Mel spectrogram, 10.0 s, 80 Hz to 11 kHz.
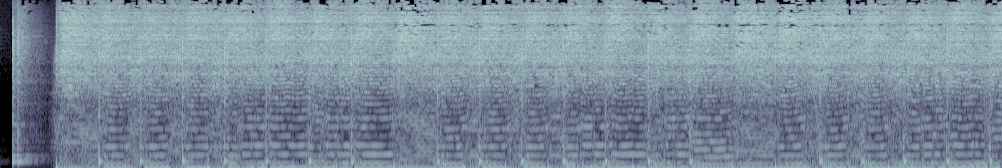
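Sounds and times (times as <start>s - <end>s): drum kit beat: 0.0s - 10.0s
electric guitar: 0.5s - 10.0s.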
